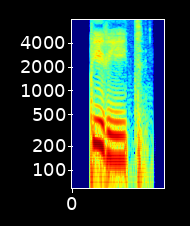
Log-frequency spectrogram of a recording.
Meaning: 1. to burn, tan 2. to fry, brown 3. to toast
- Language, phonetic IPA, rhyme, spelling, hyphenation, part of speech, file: Hungarian, [ˈpiriːt], -iːt, pirít, pi‧rít, verb, Hu-pirít.ogg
